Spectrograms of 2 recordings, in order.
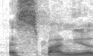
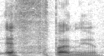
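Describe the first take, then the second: First: The s is a plain hissing s sound. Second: The s is lisped like a th sound. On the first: "They wouldn't say" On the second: "they'd say ... lisp it all the time"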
